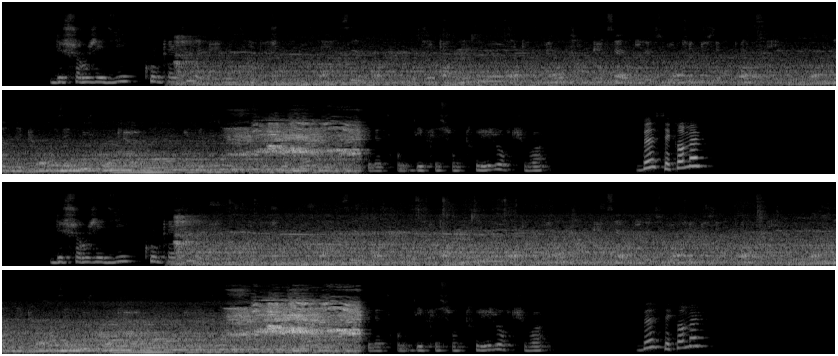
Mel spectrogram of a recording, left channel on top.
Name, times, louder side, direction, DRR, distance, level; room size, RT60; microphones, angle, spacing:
voice 1, 0.5-3.7 4.2-13.8, left 1 dB, ahead, 1.4 m, -44 dB
sound 1, 1.6-7.2, equal, 30° left, 6.1 m, -49 dB
sound 2, 1.7-11.9, right 5 dB, 35° right, 0.7 m, -31 dB
voice 2, 14.7-15.3, left 8 dB, 70° left, 0.5 m, -35 dB
15.5 x 5.8 x 2.3 m
head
